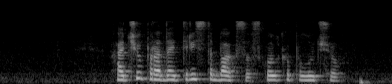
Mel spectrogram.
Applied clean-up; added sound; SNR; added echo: none; none; none; none.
